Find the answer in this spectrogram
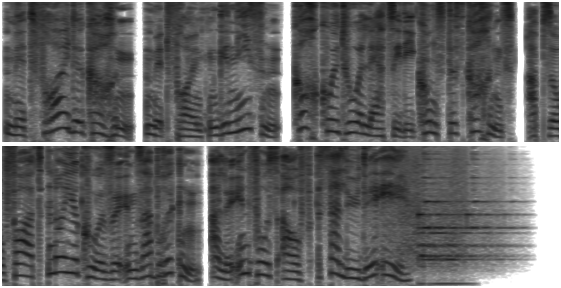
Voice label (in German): werbespot radio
